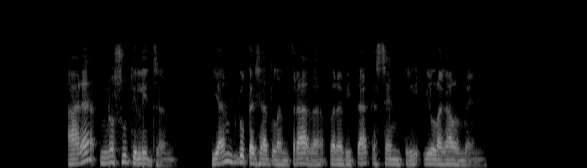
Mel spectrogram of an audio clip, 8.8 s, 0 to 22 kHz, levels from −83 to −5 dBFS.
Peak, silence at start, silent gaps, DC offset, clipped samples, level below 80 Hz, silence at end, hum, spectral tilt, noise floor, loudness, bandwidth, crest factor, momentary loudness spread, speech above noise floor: -26 dBFS; 1 s; none; under 0.1%; under 0.1%; -68 dBFS; 1.5 s; none; -6 dB/octave; under -90 dBFS; -43 LUFS; 8 kHz; 18 dB; 11 LU; over 47 dB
